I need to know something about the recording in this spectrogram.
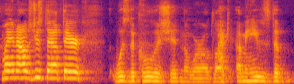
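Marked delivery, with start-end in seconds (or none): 0.0-1.2 loud, very high-pitched, heavy Southern twang. Imitating a motorcycle champion from Kentucky: Nicky Hayden southern accent. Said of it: "a dude with a very, like, southern accent".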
